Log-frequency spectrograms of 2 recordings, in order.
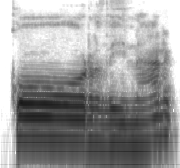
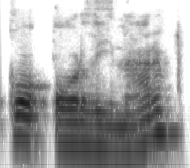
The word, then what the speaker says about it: coordinar: una vocal abierta aquí como lo es coordinar que nos pudiera sonar que es cor una sola sílaba en realidad se separan con ordinar sale como coordinación también sale Entonces aquí este coordinar se separa y nosotros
